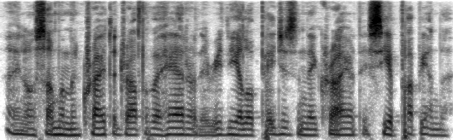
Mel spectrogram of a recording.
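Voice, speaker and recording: An older man, a priest, giving a conversational homily with halting restarts and wry asides. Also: mid-range voice, level tone, vocal fry, mellow, dry recording. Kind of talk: homily reflection.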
